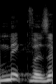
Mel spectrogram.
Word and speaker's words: mikvah: These little things right here are called mikvahs.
